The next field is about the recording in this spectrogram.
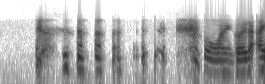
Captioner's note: laughs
